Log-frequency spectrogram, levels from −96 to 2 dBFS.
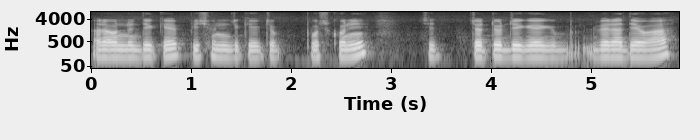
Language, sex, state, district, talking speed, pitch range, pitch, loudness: Bengali, male, Tripura, Unakoti, 90 wpm, 115-120 Hz, 120 Hz, -19 LUFS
